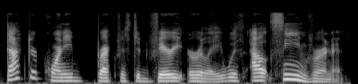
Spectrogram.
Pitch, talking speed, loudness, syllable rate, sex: 165 Hz, 135 wpm, -18 LUFS, 4.4 syllables/s, female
